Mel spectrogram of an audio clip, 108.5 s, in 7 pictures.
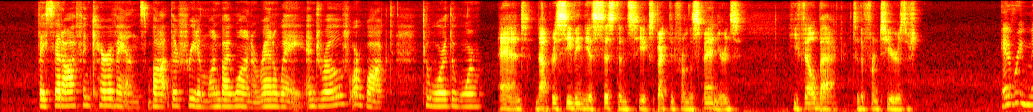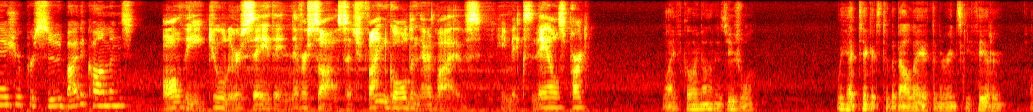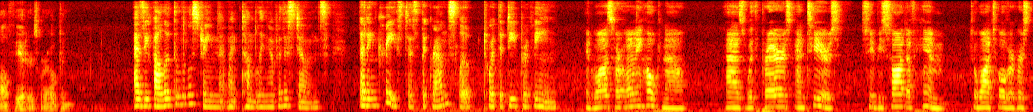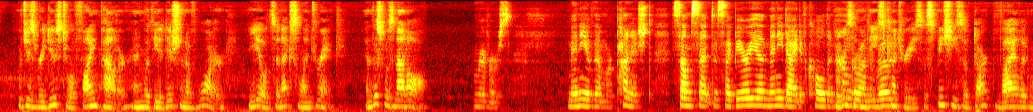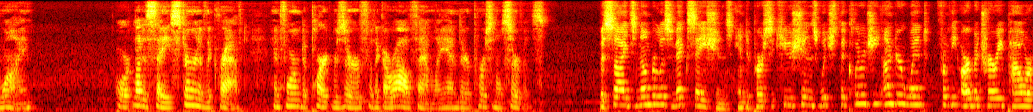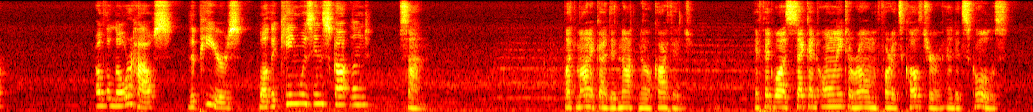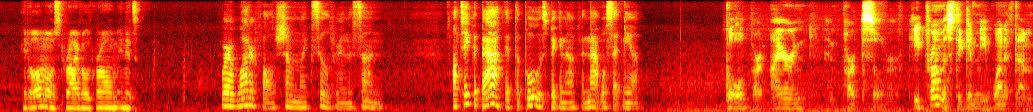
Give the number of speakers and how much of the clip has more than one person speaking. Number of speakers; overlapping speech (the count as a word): eight, about 1%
